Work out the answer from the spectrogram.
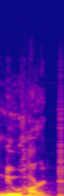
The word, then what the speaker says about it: Neihart: Yeah, another one of those names that's not spelled like it's pronounced. Yeah. And it was like Newhart or something the way it's spelled.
